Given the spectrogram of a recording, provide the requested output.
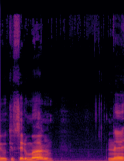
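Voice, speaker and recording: A man speaks in a bright, sharp tone. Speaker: student teaching an online philosophy course. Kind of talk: course introduction talk to camera. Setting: in his bedroom. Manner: halting, many fillers and repetitions.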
